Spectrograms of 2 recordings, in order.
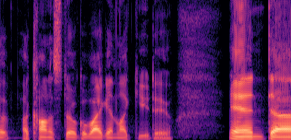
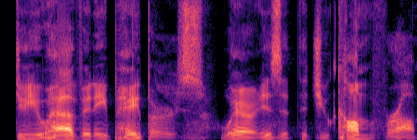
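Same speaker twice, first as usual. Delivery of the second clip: low growling under the breath; 4 dB quieter than usual. Voicing a hobgoblin guard asking for papers: growling under his breath. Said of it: "he just sort of growls under his breath".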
